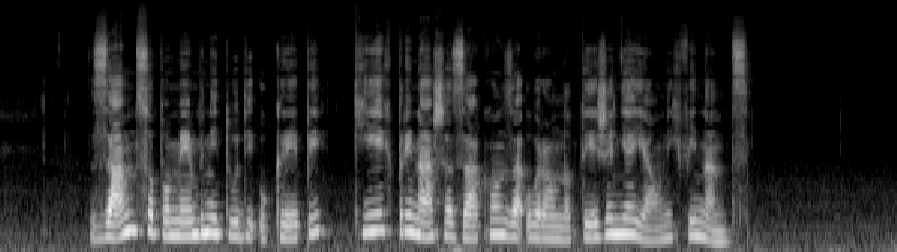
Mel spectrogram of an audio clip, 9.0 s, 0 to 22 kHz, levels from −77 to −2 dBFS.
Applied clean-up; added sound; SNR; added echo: none; none; none; none.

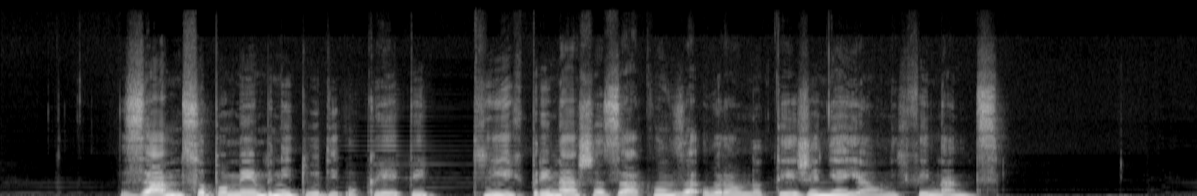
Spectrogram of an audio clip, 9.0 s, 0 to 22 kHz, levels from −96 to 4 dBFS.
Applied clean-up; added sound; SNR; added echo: neural mask model DeepFilterNet 3.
